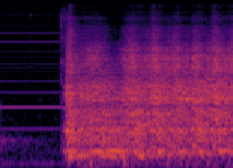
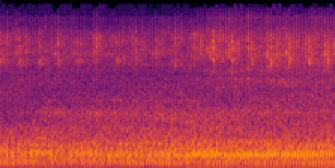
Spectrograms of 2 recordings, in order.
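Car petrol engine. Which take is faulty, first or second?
second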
